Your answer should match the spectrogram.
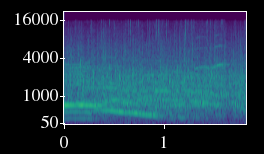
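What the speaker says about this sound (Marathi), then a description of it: "स्मिता गोंदकर साठी जोरदार टाळ्या झाल्या पाहिजे" A studio audience at a Marathi comedy show applauds loudly with dense, continuous clapping, while a voice briefly speaks over the start.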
